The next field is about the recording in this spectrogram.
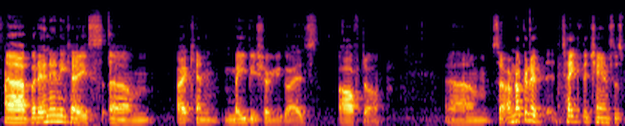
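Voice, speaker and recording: A man's voice: mid-range voice, sharp tone. A tired man talking casually and in a rambling way as he hosts a livestream demo. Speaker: livestream host, miniature designer.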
